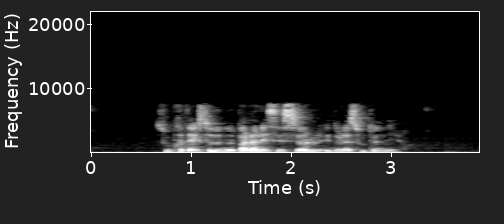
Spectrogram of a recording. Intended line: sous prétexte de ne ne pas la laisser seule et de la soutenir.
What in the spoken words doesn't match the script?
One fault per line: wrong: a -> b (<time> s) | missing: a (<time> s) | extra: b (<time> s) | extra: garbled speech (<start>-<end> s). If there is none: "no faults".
missing: ne (1.5 s)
